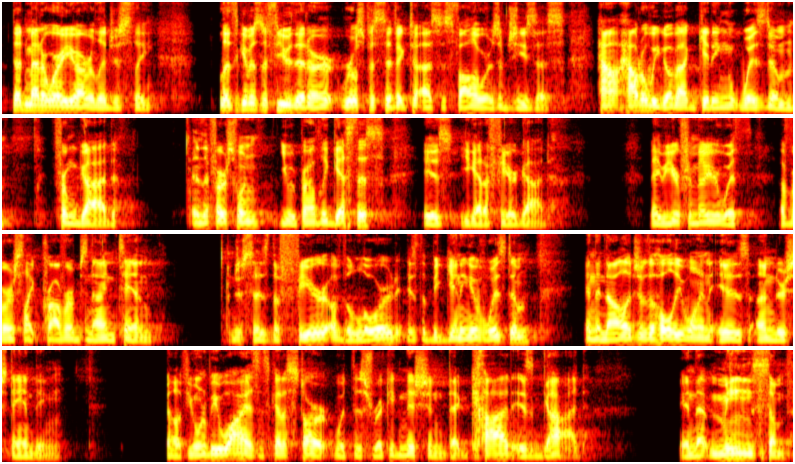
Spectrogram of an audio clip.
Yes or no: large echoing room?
yes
